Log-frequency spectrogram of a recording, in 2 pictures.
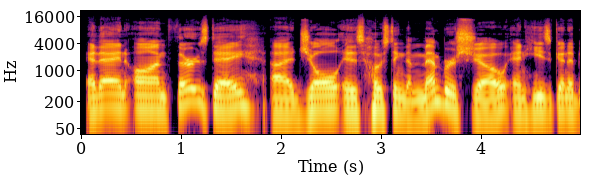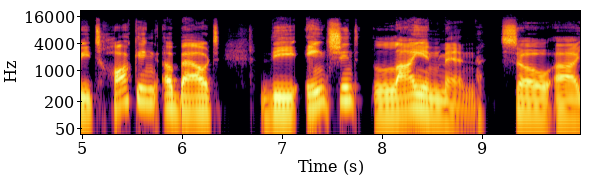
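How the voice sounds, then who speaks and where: A male host in his thirties talks off the cuff during a live stream. His voice is clean and resonant yet a little hoarse, recorded close and dry in a small studio. He rambles with plenty of fillers and restarts. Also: medium pitch, a bit bright, no room sound. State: slightly hoarse, losing his voice. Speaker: podcast host. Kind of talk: casual live-stream chat. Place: office studio.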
